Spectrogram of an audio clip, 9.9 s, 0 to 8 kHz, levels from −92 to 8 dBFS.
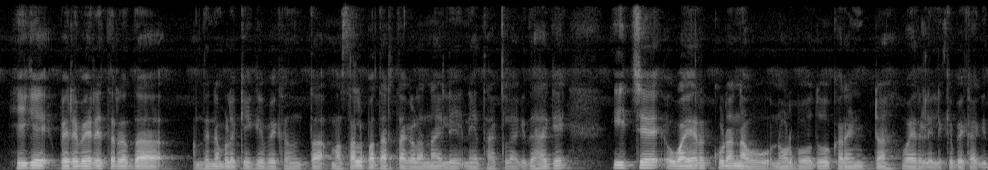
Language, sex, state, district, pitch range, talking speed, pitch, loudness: Kannada, male, Karnataka, Mysore, 95-110 Hz, 125 wpm, 95 Hz, -26 LUFS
